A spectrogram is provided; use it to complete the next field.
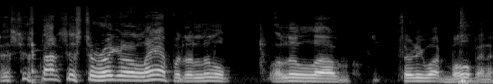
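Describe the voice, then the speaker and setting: Fairly quick and lively in intonation, a man speaks with a fairly high pitch. His tone is dark and mellow. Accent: American. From Colorado, Denver (born Texas). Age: 50s. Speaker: podcast guest. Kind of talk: casual chat.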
